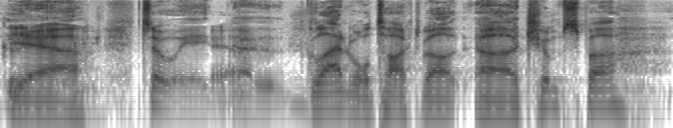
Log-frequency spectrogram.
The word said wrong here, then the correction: chutzpah: Am I saying that right? – Chutzpah.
